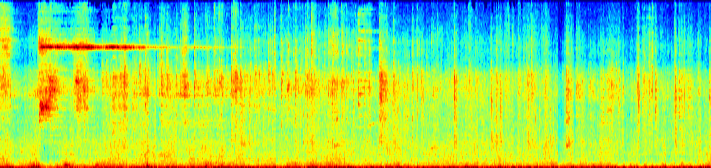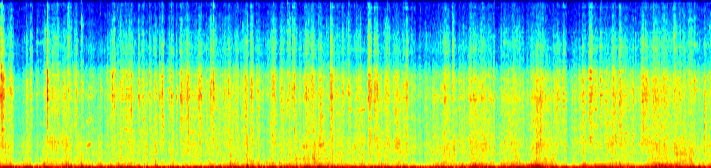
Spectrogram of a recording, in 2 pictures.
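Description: Freight train of covered hopper cars rolling past close by, a steady low rumble of wheels on rail.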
